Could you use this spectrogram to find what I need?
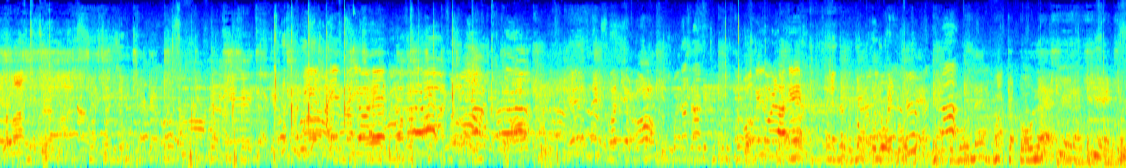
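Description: A crowd of young men shout and call out to one another outdoors.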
